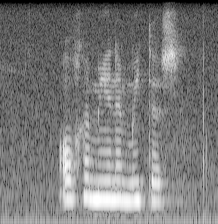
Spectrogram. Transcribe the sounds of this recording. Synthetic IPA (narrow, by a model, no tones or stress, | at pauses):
ʔɐ̰lˠχəmiənəmytəs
